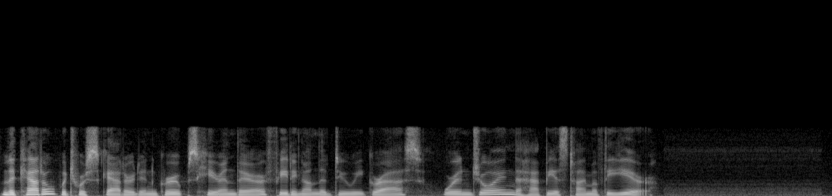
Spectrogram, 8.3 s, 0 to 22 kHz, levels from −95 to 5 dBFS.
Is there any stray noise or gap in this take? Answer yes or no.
no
